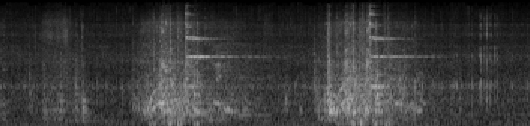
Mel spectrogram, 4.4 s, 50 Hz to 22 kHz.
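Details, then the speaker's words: DeWalt DP3100 pressure washer with Honda engine, curbside find with rusted tank, contaminated fuel and dirty carburetor: two short sputtering bursts of firing that die within a second each; starts briefly then dies, likely not getting fuel through the carburetor. "fun and again so we just get a brief shot but does look like our pump's going to work looks like our engine will run also we just need to clean it up and do a little carburetor work"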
